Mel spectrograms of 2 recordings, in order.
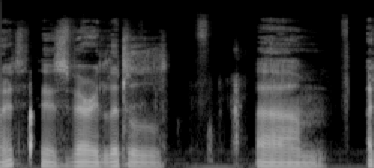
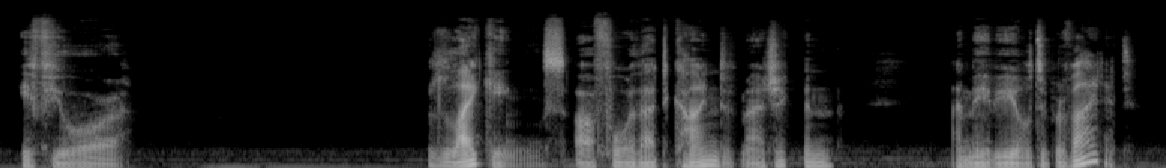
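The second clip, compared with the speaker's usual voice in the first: creepy, unsettling, quieter; 2 semitones lower, 4 dB quieter than usual. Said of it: "she sort of smiles in a very creepy way".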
